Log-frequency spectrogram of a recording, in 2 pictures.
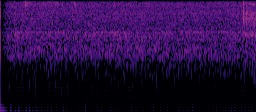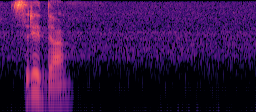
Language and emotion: Russian, neutral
